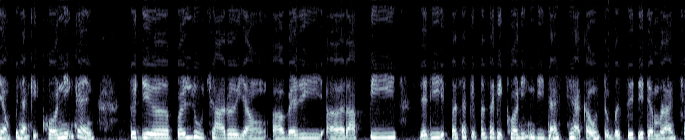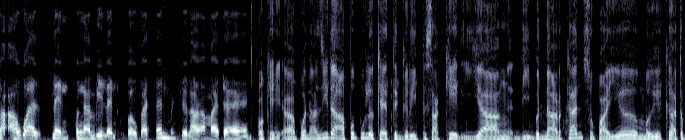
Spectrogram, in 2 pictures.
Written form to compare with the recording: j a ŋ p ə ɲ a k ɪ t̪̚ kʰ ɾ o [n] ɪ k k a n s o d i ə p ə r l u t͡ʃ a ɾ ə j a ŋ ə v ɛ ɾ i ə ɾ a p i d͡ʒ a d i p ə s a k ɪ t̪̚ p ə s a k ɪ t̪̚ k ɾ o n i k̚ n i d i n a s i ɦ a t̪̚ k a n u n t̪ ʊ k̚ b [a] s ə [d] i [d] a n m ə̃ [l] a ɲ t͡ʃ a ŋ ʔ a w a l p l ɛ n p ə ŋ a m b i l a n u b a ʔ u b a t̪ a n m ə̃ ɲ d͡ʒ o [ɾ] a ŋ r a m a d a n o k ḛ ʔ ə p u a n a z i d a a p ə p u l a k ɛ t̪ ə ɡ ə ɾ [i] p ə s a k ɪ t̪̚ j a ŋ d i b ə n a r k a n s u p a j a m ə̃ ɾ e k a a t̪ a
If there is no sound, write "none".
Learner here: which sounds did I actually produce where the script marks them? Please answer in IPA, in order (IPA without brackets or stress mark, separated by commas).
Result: n, ə, d, d, ɾ, l, i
